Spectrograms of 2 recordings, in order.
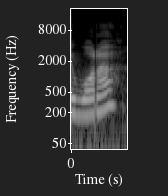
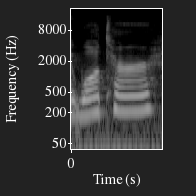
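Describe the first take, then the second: First: Water said with no r at the end, wor-tah; water, Australian style. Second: Water with a rolled-in r, wah-der; water, American style. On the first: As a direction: say water like an Aussie, r dropped. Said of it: "In Australia, we say water". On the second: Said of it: "America, you say water". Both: Shown as a demonstration.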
